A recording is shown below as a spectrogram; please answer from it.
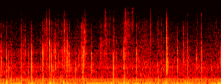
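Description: A black plastic TV remote with rubber buttons is held close to the mic while fingertips press and tap its buttons and the hands move it around. The result is a rapid stream of short, dry, crisp clicks and soft crinkly rustles over a steady low hum.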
